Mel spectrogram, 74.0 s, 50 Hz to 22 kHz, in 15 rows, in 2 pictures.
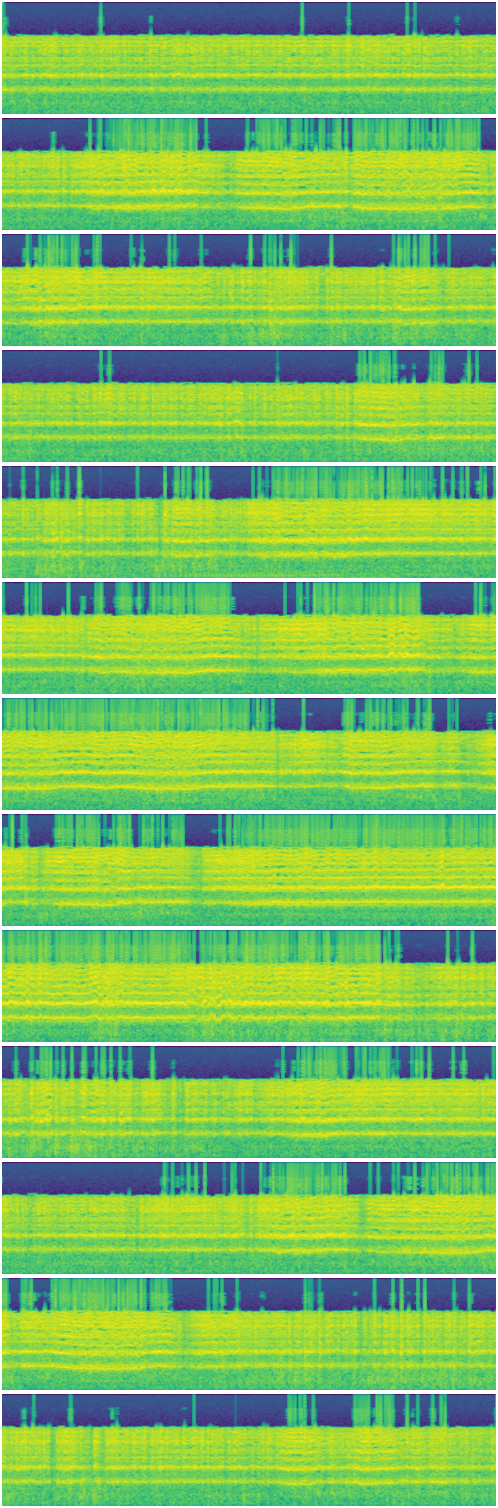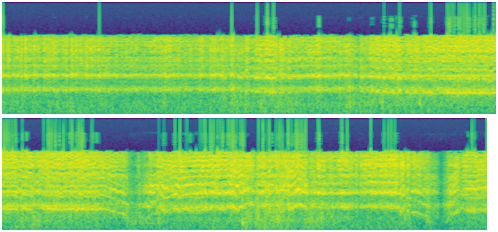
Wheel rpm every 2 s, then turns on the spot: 240, 230, 230, 210, 220, 220, 230, 230, 240, 230, 230, 220, 230, 210, 210, 220, 220, 220, 220, 210, 210, 210, 230, 230, 230, 230, 220, 220, 220, 230, 230, 230, 230, 230, 210, 150, 160.
none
